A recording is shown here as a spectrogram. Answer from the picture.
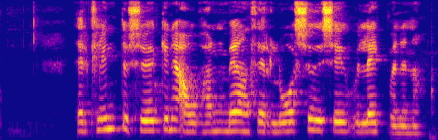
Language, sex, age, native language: Icelandic, female, 40-49, Icelandic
